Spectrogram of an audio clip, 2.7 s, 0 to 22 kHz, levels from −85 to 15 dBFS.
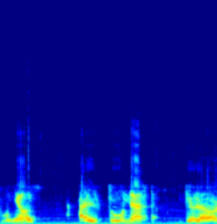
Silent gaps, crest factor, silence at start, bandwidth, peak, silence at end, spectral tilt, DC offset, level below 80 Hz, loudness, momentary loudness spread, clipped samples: none; 16 dB; 0.05 s; 6.8 kHz; -2 dBFS; 0 s; -6 dB/octave; under 0.1%; -48 dBFS; -17 LUFS; 6 LU; under 0.1%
